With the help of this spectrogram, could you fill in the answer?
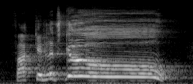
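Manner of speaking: slow, high, loud yell; triumphant shout. Real, not acted. Trader cheering the price on, triumphant shout. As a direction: roar it out.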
